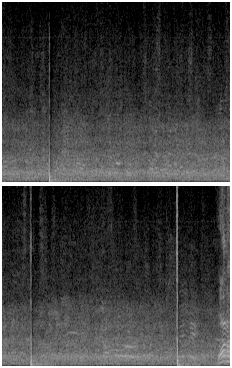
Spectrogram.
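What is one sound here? Darts thud into a board.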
